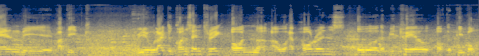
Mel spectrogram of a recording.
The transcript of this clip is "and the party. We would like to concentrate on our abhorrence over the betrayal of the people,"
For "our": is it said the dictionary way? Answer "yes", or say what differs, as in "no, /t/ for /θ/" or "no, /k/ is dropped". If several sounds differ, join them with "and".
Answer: no, /w/ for /ɹ/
